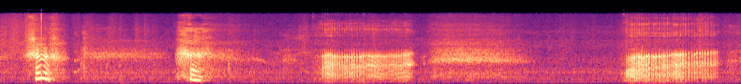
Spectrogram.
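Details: Person snoring while asleep: repeated rough, fluttering snores with hissing breaths between, roughly thirty a minute, irregular.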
